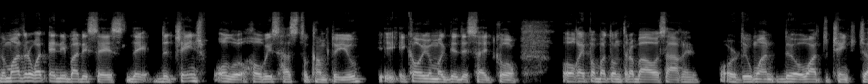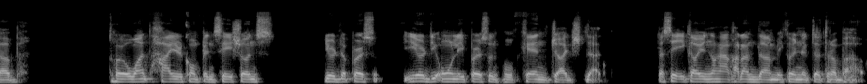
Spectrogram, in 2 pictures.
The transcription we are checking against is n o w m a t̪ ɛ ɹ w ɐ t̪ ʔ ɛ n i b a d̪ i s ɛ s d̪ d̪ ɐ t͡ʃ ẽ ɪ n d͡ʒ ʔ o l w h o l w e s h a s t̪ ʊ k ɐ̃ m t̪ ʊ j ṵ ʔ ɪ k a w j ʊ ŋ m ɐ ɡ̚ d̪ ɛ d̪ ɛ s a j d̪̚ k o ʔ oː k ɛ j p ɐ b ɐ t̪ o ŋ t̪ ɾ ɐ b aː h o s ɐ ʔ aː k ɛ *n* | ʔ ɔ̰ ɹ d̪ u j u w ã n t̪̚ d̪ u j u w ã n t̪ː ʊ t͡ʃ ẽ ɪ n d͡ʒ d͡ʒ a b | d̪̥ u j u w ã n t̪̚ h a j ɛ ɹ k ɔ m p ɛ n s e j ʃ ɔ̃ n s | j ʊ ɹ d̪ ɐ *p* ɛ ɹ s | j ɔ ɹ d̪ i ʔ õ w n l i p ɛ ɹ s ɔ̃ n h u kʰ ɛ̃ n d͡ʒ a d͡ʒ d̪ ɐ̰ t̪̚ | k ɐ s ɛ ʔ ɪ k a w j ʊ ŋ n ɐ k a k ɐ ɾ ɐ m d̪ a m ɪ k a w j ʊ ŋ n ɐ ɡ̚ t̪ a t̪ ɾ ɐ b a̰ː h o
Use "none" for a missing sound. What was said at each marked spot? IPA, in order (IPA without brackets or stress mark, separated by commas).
n, p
